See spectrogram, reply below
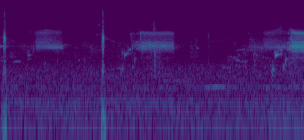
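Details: Song of a red-winged blackbird: a series of buzzy, vibrating trills of about half a second each, coming every two seconds, with sharp clicks and soft short notes between.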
